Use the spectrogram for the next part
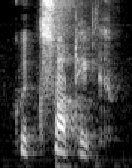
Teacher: This word has 3 syllables, quick, sot, and ick, and the stress is on the second syllable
